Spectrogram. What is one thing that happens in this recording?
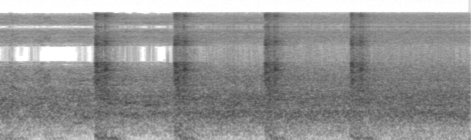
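A weapon strikes a body with heavy thuds several times.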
